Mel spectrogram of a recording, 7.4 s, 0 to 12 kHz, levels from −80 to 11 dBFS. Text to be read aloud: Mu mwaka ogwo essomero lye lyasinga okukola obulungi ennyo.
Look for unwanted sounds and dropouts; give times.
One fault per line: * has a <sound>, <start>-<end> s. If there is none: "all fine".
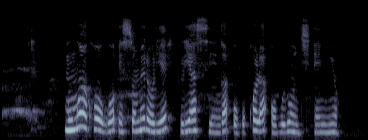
all fine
